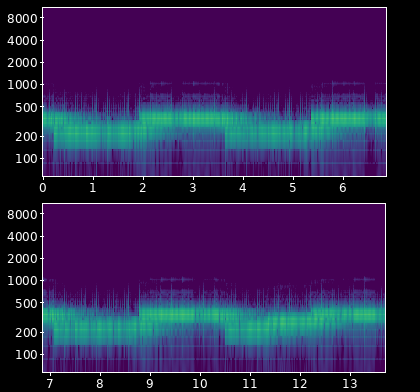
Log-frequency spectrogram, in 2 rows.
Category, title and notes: Music > Solo instrument
KEEM 140BPM (prod.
